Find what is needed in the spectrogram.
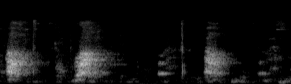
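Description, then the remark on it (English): A dog barks three times in loud, sharp bursts spaced about a second apart, with a few softer yips in between. “My dog.”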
